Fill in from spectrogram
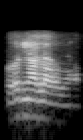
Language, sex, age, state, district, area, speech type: Tamil, male, 18-30, Tamil Nadu, Nagapattinam, rural, conversation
